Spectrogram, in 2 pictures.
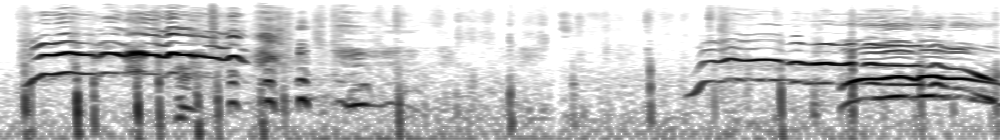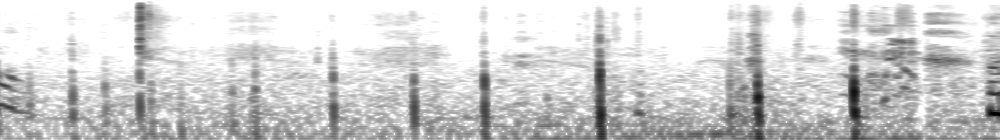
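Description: Two high-pitched wordless yells from people sprinting round the bases, the second one sliding down in pitch at its end, with scattered sharp taps of running footfalls on the infield dirt.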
